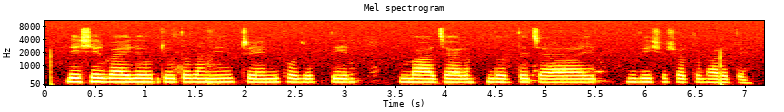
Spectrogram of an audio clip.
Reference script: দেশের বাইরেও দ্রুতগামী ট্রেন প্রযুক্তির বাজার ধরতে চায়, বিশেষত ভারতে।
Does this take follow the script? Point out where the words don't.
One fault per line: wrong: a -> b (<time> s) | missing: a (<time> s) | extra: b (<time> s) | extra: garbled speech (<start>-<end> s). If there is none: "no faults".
no faults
